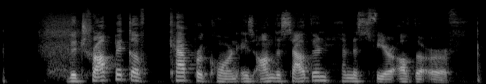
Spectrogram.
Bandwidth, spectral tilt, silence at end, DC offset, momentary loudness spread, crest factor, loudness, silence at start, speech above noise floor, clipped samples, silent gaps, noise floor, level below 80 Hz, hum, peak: 15.5 kHz; -4 dB/octave; 0.05 s; under 0.1%; 10 LU; 24 dB; -30 LUFS; 0.4 s; 21 dB; under 0.1%; none; -51 dBFS; -72 dBFS; none; -8 dBFS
